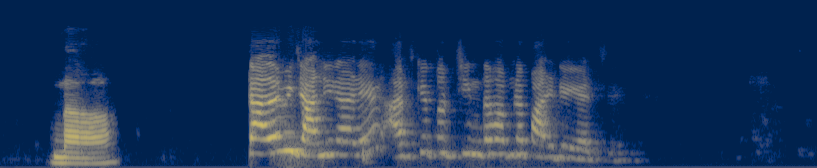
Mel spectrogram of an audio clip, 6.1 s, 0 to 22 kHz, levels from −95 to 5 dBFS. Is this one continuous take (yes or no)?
yes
